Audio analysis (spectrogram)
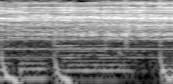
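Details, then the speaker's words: Wrecked Traxxas Stampede RC car with known damaged steering: harsh continuous servo buzz with a sweeping tone about twice a second; it stops when steering trim is turned fully right, so the steering servo buzzing is abnormal, cause unconfirmed. "Okay, so it shuts up when I turn the steering trim all the way to the right. That's not normal."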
